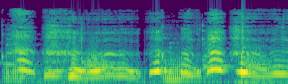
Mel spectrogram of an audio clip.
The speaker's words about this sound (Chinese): 可妈妈还是一个劲儿的哭，呜 妈妈，我给你捶肩，求求你别哭了。 松鼠妈妈还是不停的哭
